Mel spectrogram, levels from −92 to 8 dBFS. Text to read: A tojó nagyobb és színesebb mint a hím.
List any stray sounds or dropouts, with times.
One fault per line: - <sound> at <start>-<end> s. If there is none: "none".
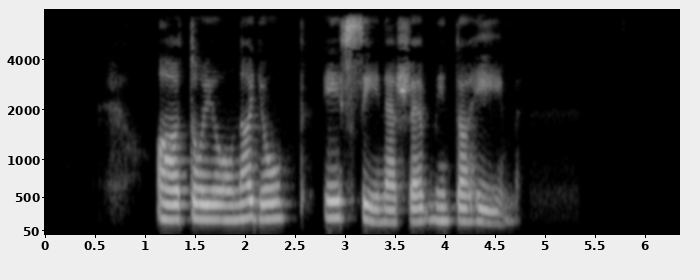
none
